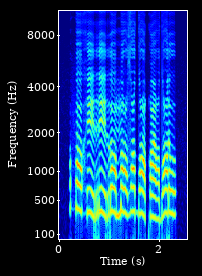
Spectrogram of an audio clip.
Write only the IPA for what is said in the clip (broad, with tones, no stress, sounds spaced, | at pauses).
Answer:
f ɒː˥˧ h eː˥˩ r eː˥˩ r ɒː˥˧ m ɒː˥˧ zˤ o˥ dˤ eː˥˩ qʷ eː˧˩ dˤ iː˥ ɾ o˥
